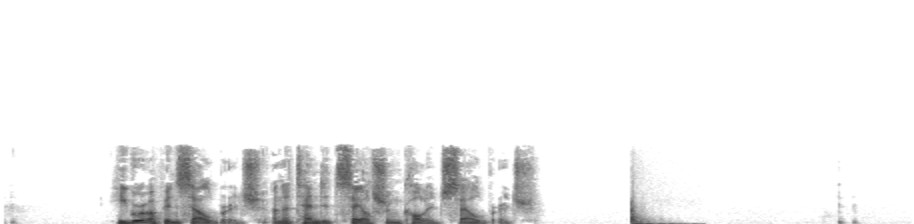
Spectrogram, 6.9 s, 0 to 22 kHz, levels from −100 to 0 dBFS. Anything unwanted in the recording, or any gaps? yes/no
yes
